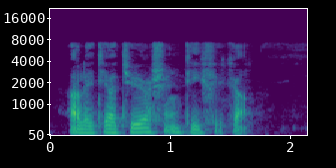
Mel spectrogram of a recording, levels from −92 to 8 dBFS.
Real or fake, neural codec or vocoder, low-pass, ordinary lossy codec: real; none; 7.2 kHz; MP3, 96 kbps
